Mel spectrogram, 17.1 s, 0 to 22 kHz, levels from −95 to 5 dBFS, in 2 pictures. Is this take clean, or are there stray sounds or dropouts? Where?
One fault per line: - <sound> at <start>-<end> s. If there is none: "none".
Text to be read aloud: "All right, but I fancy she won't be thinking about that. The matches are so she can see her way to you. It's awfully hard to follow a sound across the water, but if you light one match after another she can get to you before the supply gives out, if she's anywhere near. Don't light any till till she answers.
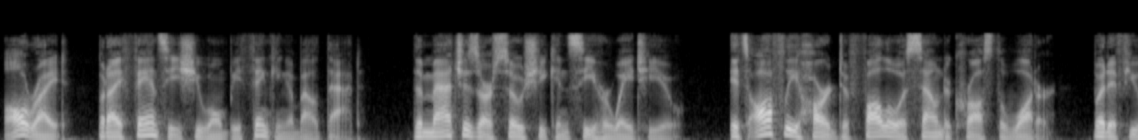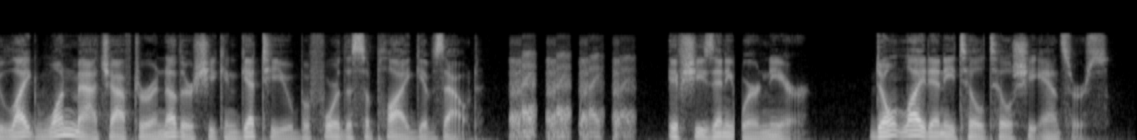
- laugh at 12.4-13.3 s
- dropout at 14.0-14.1 s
